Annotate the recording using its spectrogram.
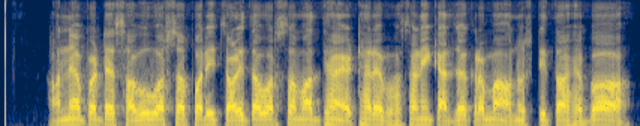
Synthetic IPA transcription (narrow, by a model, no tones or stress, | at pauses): ɔ̰njɔpɔʈesɔbubɔɾsɔpɔɾit͡ʃɔɭit̪ɔbɔɾsɔmɔd̪ʱjɔeʈʰaɾebʱɔsaɽ̃ikaɾd͡ʒɔkɾɔmɔːnusʈʰit̪ɔɦebɔ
